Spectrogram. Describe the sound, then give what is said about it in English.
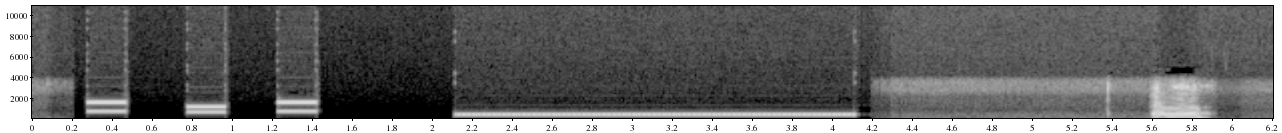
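A phone number is dialed: three quick telephone keypad beeps, then a single long, steady ringing tone over the line. After it stops, faint line hiss follows and a brief voice comes through near the end. “Well, I'm going to dial this phone number right now and see if we can figure it out for you, okay?”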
